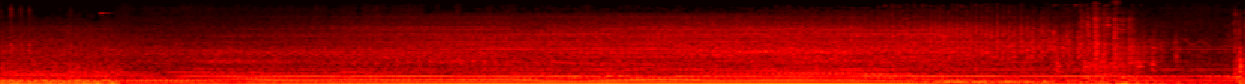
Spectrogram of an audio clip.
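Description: A van engine rumbles as the van approaches and pulls up.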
